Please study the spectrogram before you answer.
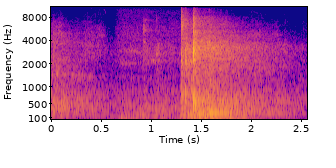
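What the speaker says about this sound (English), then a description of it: "Check your door, make sure it closes." An apartment door swings shut with a single firm thud partway through, followed by a short lingering rattle, heard close in a quiet room.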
